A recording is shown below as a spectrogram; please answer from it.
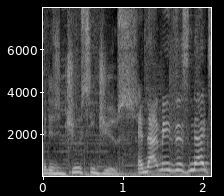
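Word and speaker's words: Juszczyk: quarterback I'm actually gonna cry let's go Kyle Juicy Juice and Yes actually I spoke to him in person that is how you pronounce his last name it is Juicy Juice and that means this next spin is our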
